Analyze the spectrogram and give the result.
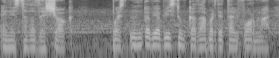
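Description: Amid noticeable background noise, a man speaks fairly quickly and with fairly even intonation. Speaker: podcast narrator of horror stories. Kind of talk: horror story narration, first-person, eerie and suspenseful. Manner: descriptive, gloomy, building dread.

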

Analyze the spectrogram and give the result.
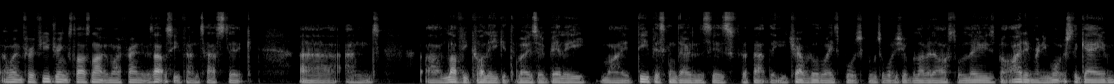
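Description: Somewhat breathy, a man speaks at a very fast pace over a quiet background. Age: 30s. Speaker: podcast host. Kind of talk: casual chat. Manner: animated.

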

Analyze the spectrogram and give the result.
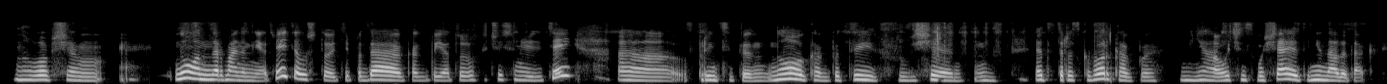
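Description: A woman with a plain, everyday voice speaks at a fairly slow pace and medium pitch, her intonation fairly even. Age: 30s. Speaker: podcast co-host. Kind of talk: casual chat. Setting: video call.

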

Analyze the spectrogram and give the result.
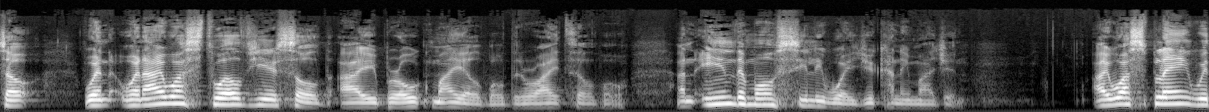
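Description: This speaker has a Spanish accent and talks at a moderate pace. The pitch swings very widely. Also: man. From Mexico. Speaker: church speaker. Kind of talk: sermon. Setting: church. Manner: halting.

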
